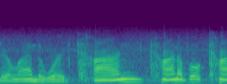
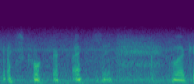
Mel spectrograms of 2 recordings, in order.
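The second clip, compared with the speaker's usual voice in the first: usual speaking voice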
